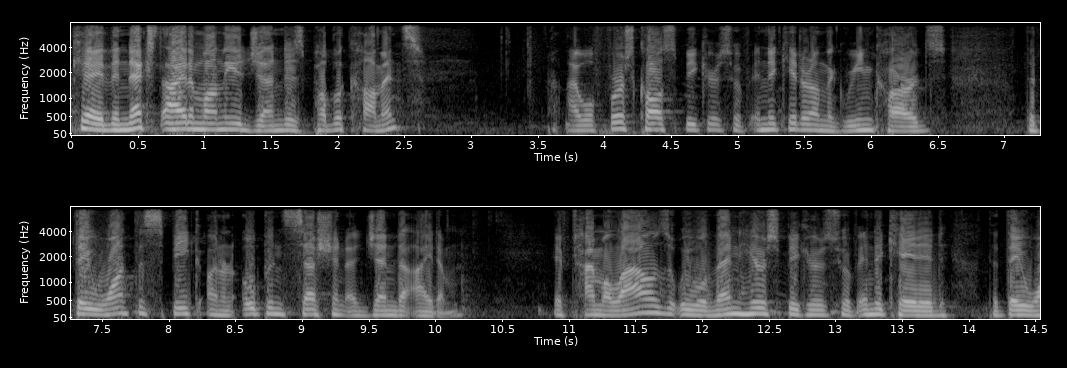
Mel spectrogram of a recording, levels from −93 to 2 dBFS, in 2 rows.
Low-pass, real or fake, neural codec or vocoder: 7.2 kHz; real; none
